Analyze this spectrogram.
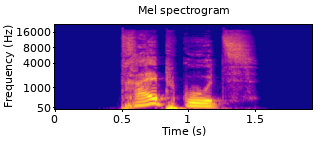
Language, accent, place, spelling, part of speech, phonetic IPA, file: German, Germany, Berlin, Treibguts, noun, [ˈtʁaɪ̯pˌɡuːt͡s], De-Treibguts.ogg
- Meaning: genitive singular of Treibgut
